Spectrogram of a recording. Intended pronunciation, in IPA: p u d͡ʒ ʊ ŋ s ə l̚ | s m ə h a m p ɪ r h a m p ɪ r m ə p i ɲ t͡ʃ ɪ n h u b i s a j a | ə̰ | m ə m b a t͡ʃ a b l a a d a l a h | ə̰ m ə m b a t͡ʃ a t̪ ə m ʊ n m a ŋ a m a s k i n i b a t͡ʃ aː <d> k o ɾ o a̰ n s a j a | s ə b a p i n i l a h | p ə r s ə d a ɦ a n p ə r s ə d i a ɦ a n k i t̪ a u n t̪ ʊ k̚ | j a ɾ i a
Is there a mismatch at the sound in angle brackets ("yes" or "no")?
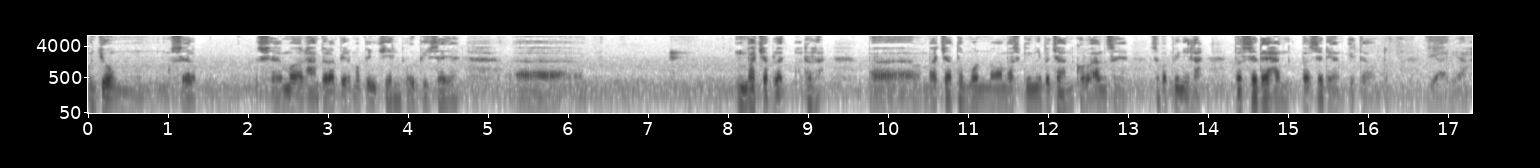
yes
